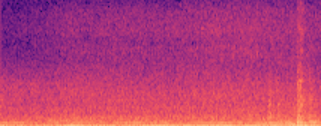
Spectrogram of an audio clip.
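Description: A boat's engine running steadily at trolling speed: a low rumble with a constant hum over it, along with the wash of water past the hull.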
